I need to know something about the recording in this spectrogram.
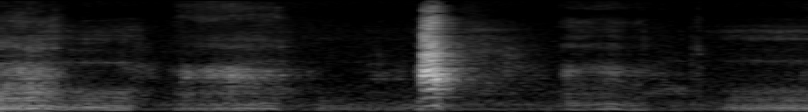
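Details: Nine-week-old puppy trying to steal another dog's bone indoors: low rumbling growls come in bursts, broken by one sharp, loud yip midway, with rustling between.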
